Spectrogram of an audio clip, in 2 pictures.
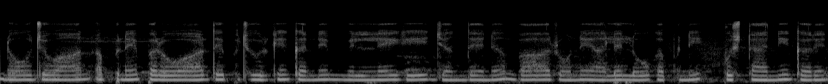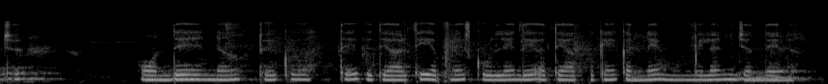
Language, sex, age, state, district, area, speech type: Dogri, female, 18-30, Jammu and Kashmir, Udhampur, rural, read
